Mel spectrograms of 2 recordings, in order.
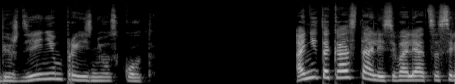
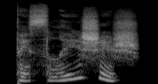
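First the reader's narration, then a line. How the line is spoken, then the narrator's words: Whispered question. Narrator (Russian): шепотом спросил он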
